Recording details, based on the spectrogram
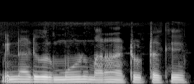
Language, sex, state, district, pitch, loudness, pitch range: Tamil, male, Tamil Nadu, Kanyakumari, 110 Hz, -14 LUFS, 110-115 Hz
